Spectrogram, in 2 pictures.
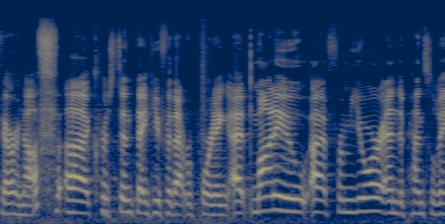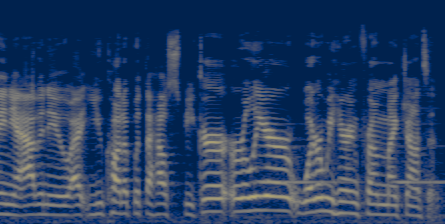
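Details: Adult woman speaking; normal voice.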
